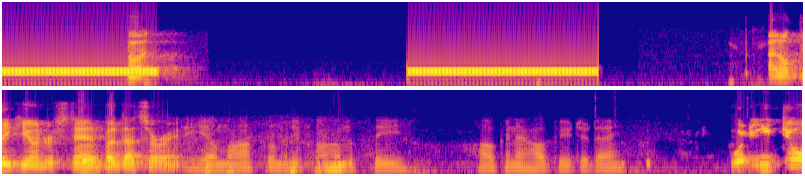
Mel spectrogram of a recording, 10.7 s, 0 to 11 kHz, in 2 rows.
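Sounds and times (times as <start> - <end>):
telephone dial tone after caller hangs up: 0.0 - 1.0, 2.7 - 4.0
speech: 0.8 - 1.1, 5.3 - 10.6.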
